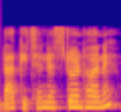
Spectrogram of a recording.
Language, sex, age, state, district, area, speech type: Assamese, male, 18-30, Assam, Charaideo, urban, spontaneous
